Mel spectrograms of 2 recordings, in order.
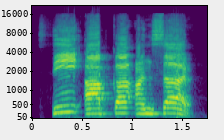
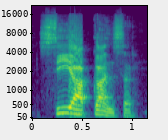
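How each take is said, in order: First: Very slow, stretching each word; drawn-out answer reveal. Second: Said in the usual way. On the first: Real, not acted. Teacher revealing the answer to the class, drawn out. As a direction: announce it word by word, long and drawn out.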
